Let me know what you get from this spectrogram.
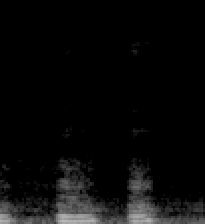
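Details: Max, a Great Pyrenees dog, asleep indoors after playing at the dog park, gives two low, rumbling snoring breaths, each about a third of a second long and half a second apart, in a quiet room.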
